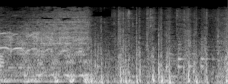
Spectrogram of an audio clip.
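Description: The end of a horse's whinny, then galloping hoofbeats in a quick rhythm starting about a second in.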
